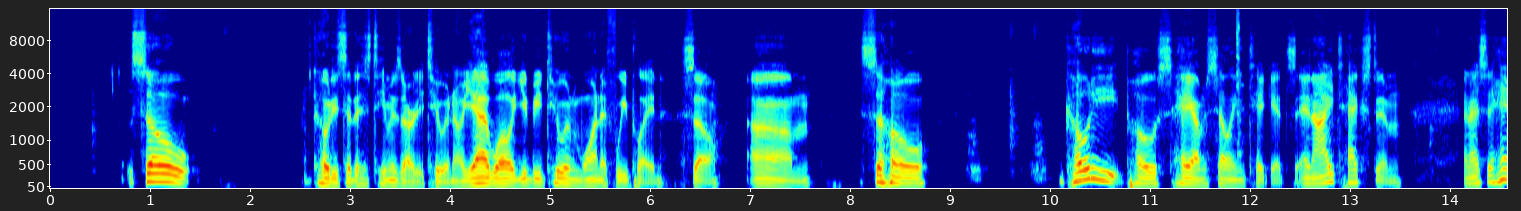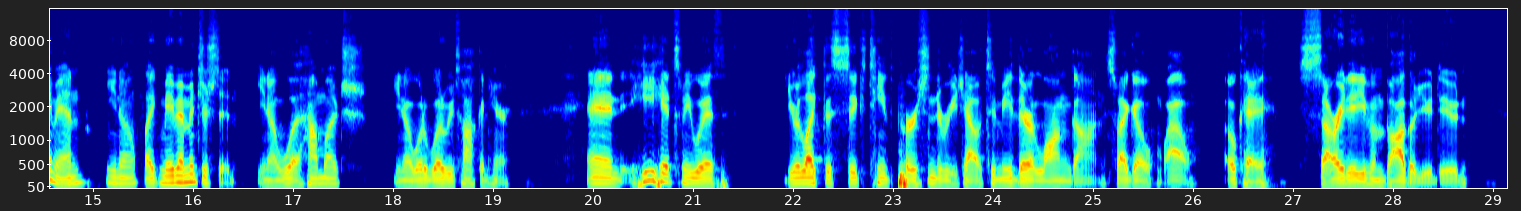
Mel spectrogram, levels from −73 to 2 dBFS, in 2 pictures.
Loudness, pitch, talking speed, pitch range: -23 LUFS, 110 Hz, 180 wpm, 100-125 Hz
